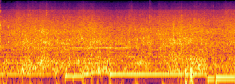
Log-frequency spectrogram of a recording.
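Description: Steady wind rustling through the trees, mixed with small waves lapping on the loch shore.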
